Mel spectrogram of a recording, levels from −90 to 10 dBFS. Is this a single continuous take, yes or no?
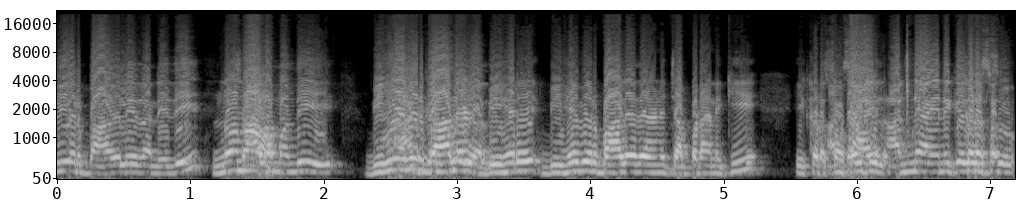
yes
